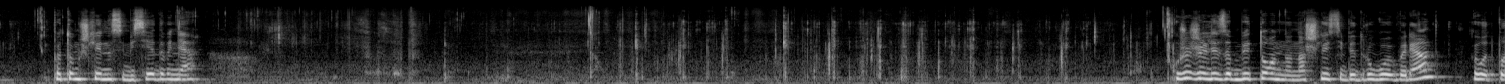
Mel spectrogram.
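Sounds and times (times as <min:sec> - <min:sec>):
chewing fried chicken burger: 0:02.2 - 0:11.8.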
